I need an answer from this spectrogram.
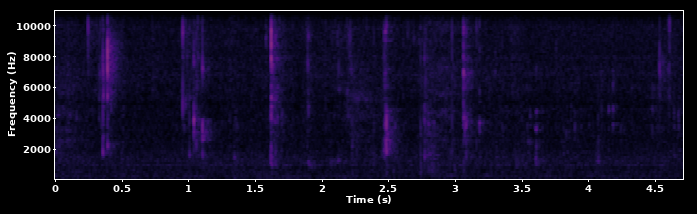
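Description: Faint chewing with small irregular mouth clicks and crunches.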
